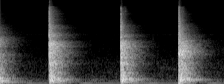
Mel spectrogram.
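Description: Mallet striking a multi-prong leather stitching chisel, driving it through the leather into the cutting board to punch a row of stitching holes: three sharp knocks about two-thirds of a second apart.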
